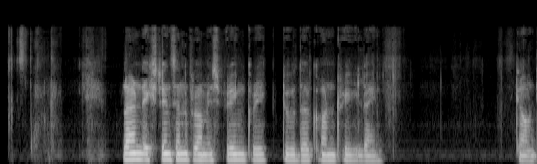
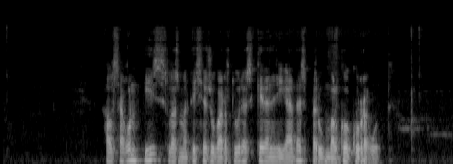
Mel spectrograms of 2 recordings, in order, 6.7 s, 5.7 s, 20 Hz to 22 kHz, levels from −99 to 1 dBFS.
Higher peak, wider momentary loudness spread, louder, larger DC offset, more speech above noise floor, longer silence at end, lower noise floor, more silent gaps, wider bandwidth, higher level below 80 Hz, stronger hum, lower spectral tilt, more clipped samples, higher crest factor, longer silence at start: first, -10 dBFS vs -20 dBFS; first, 20 LU vs 7 LU; first, -26 LUFS vs -40 LUFS; neither; about the same, 49 dB vs 46 dB; second, 0 s vs 0.95 s; second, -75 dBFS vs -86 dBFS; neither; about the same, 11.5 kHz vs 11.5 kHz; second, -76 dBFS vs -64 dBFS; neither; about the same, -7.5 dB/octave vs -7.5 dB/octave; neither; about the same, 18 dB vs 22 dB; second, 0.25 s vs 1.3 s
